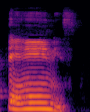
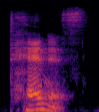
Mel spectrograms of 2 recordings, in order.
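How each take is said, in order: First: The first t has no puff of air. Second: The first t has a puff of air. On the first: The speaker calls it wrong. "Não é tênis" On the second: The speaker calls it right. "O T também tem sopro"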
